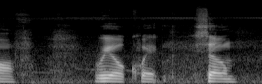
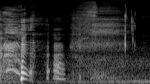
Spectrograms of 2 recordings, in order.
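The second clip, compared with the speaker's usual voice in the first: high unvoiced laugh; 12 semitones higher than usual. Real, not acted. Reacting to sour berry.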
